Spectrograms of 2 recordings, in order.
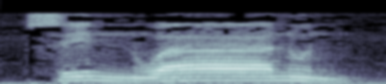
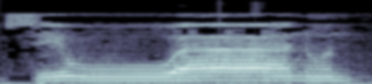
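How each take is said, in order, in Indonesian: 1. Bunyi n dibaca jelas sebelum w. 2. Bunyi n melebur ke dalam w yang mengikutinya. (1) "wajib untuk dibaca idhar nunnya" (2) "tidak boleh dibaca idgham"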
